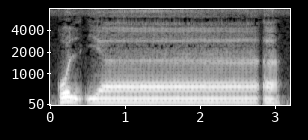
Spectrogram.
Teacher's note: أعوذ بالله من الشيطان الرجيم بسم الله الرحمن الرحيم قل يا أيها الكافرون قل lam sukun ini disebut dengan lam mutlak karena setelah lam sukun tidak menghadapi huruf lam atau ro, maka cara membunyikan huruf lam sukun tersebut dibaca dengan idhar atau dengan jelas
